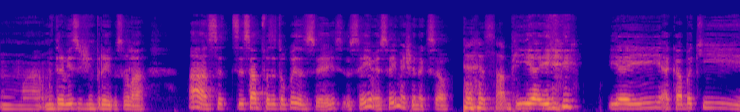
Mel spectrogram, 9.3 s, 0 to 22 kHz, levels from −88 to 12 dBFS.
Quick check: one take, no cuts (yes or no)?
yes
